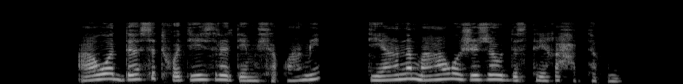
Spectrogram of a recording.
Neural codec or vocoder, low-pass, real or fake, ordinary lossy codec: none; 7.2 kHz; real; AAC, 48 kbps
